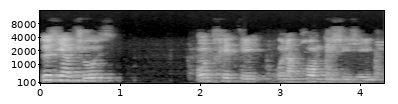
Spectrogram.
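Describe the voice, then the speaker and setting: A man with an Arabic accent speaks at a very slow pace, with audible room echo. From Egypt. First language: Arabic (speaking French). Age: 20s. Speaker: language learner vlogger. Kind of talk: personal vlog talk.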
